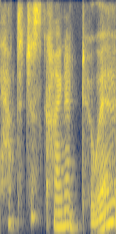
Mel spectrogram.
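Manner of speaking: soft, hushed whisper. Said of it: "I'm whispering this to you".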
